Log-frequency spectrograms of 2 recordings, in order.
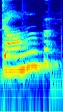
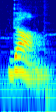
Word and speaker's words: dumb: Not dumb, dumb.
